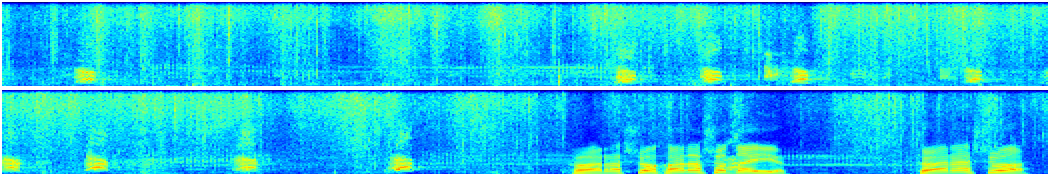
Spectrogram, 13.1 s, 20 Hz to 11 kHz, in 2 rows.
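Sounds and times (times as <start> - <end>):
dog barking: 0.4 - 0.8, 3.8 - 5.2, 6.0 - 7.3, 8.0 - 8.2, 9.0 - 9.3, 11.0 - 11.3.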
